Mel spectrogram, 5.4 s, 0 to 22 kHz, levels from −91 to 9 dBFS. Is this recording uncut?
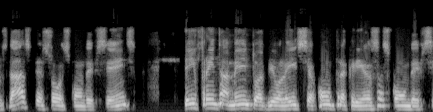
yes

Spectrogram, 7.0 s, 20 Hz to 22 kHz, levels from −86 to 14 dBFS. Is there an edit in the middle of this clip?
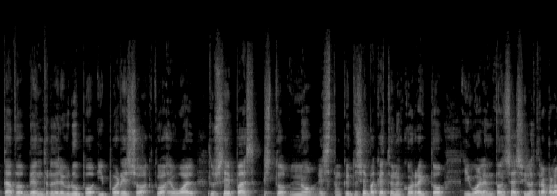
yes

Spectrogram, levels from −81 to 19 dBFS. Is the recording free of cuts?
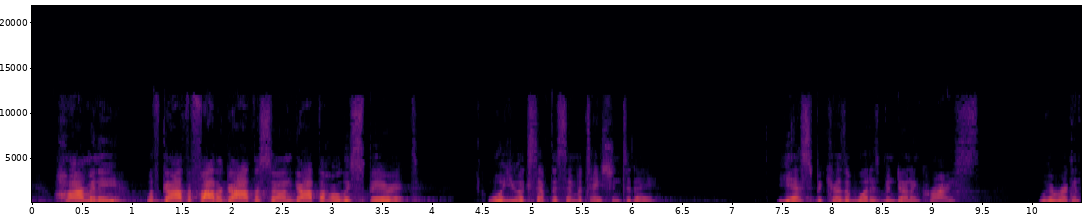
yes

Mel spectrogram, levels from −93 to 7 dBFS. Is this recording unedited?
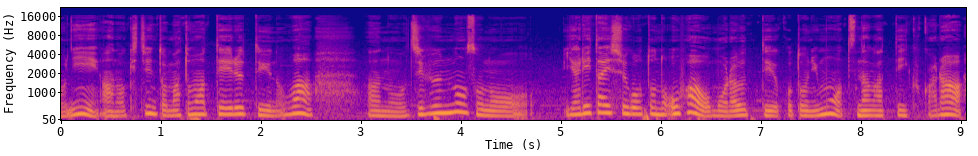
yes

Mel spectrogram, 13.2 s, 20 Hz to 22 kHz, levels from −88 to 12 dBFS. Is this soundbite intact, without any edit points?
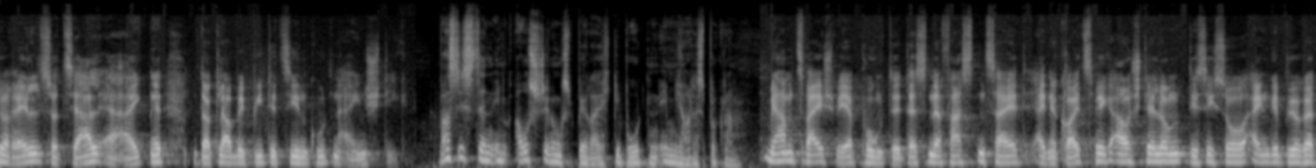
yes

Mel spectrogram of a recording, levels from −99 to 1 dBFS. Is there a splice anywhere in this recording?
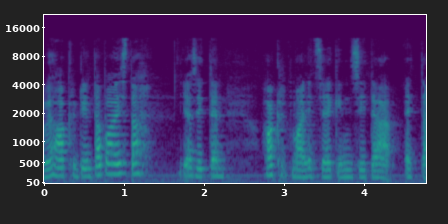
no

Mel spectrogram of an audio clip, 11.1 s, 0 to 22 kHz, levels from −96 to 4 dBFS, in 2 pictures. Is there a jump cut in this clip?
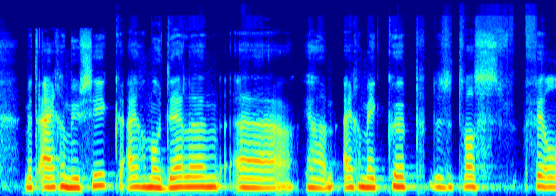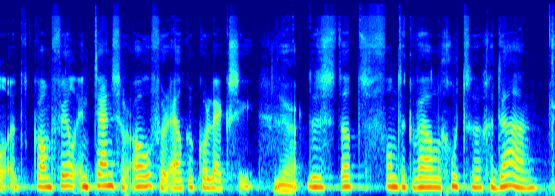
yes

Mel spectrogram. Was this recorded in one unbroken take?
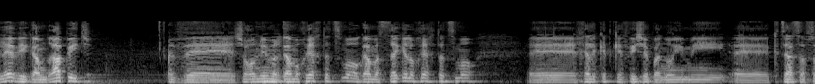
yes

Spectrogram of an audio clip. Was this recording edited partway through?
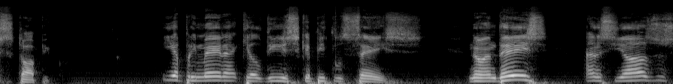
no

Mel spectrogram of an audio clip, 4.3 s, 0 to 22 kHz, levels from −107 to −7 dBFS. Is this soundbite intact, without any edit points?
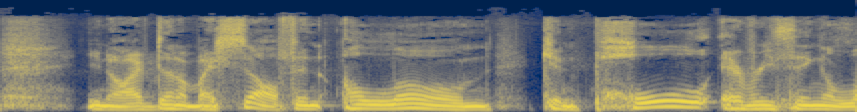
no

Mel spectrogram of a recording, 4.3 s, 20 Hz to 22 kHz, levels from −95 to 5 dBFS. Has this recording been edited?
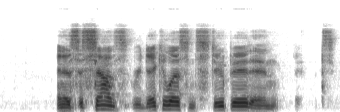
no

